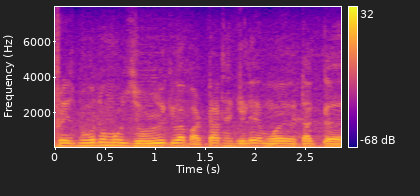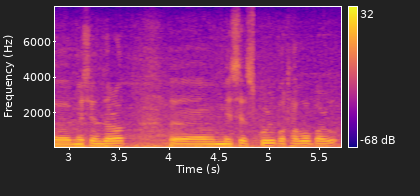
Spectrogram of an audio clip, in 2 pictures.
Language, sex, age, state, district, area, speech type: Assamese, male, 30-45, Assam, Golaghat, urban, spontaneous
